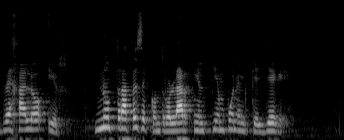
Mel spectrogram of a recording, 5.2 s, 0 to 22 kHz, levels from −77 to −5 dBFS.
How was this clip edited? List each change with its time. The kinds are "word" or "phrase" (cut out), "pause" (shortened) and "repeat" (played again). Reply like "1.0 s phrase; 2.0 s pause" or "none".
1.3 s pause; 2.9 s phrase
